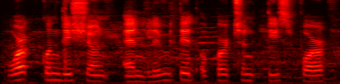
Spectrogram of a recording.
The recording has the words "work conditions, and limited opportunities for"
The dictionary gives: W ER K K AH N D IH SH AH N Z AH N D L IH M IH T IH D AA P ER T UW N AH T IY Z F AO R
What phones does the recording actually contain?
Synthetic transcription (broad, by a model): W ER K K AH N D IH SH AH N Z AH N D L IH M IH T IH D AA P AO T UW N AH T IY S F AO R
